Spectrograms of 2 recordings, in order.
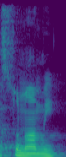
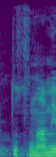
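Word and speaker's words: tsunami: लिखा हुआ है सुनामी, इसमें टी आप लोगों को साइलेंस देखने को मिलता है, वरना इसको तुसनामी बोलते हैं। ठीक है, जब पहले कोई पढ़ता नहीं है, मतलब एक तरीके से जो किसी से सुनता नहीं है, तो नॉर्मली पढ़ेगा कि हाँ तुसनामी। ठीक है, पर पढ़ता है तो पता चलता है कि हाँ सुनामी है।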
